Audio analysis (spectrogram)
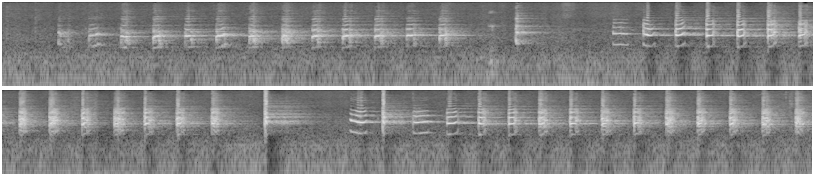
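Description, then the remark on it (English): A soft imitated turkey call: quick, rhythmic strings of raspy yelps and clucks in two long runs separated by a short pause, clear with no talking. “I mean, that will strike a turkey. A turkey will gobble at that at unbelievable distances.”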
